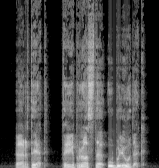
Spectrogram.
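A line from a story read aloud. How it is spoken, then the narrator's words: Growled in reply. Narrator (Russian): Прорычал ему в ответ Кейн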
